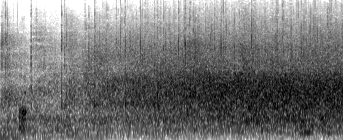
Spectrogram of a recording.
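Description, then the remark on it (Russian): An audience breaks into applause, the clapping swelling over the first second into a steady, dense wash of many hands that stays loud to the end. “Это ожидаемые аплодисменты.”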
